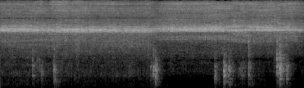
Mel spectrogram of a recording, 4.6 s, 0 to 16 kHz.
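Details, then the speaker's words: Craftsman pancake air compressor, about 17 years old, running with its housing opened to find a leak. A steady sharp hiss with a few knocks, then fading. Compressed air is leaking at the rear cover of the compressor motor. "now we've got the compressor somewhat apart we're going to fire it up and see if we can pinpoint where the air is escaping"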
